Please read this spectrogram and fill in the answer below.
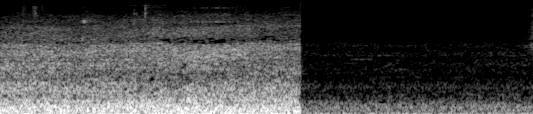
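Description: A loud, steady rumble of a subway train crossing the Manhattan Bridge cuts off abruptly a little over two seconds in. Quieter outdoor ambience follows.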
